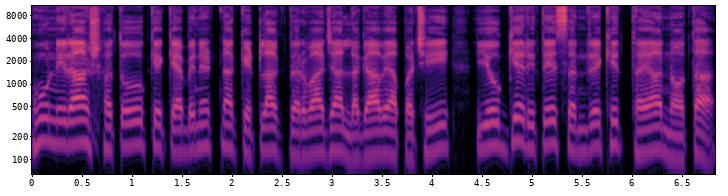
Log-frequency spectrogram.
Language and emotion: Gujarati, sad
